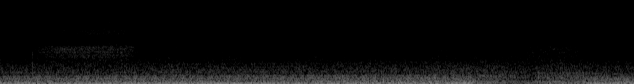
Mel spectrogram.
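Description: A truck engine hums steadily while driving on a highway.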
